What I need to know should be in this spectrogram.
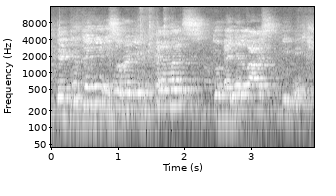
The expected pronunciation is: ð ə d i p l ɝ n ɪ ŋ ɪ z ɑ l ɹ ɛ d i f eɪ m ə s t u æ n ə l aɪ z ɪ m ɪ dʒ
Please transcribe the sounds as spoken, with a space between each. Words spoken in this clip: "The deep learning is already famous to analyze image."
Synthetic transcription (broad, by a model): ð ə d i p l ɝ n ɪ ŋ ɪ s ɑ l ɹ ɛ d i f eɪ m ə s t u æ n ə l aɪ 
